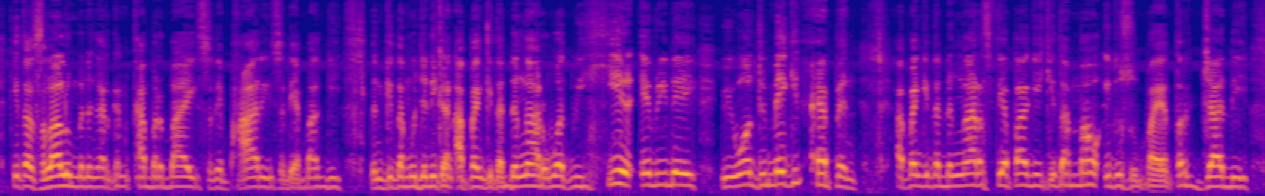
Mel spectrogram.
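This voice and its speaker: A man with a hoarse voice, preaching a devotional in an emphatic, repetitive way. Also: high voice, no echo. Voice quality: hoarse, husky. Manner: emphatic, repeats phrases for effect. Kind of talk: devotional sermon on a livestream, switching into English at times.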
